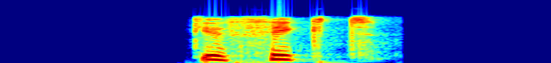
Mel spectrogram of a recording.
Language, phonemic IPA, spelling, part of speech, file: German, /ɡəˈfɪkt/, gefickt, verb, De-gefickt.ogg
- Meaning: past participle of ficken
